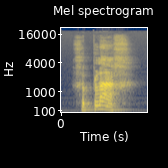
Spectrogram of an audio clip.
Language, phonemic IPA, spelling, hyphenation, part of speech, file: Dutch, /ɣəˈplax/, geplaag, ge‧plaag, noun, Nl-geplaag.ogg
- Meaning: teasing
